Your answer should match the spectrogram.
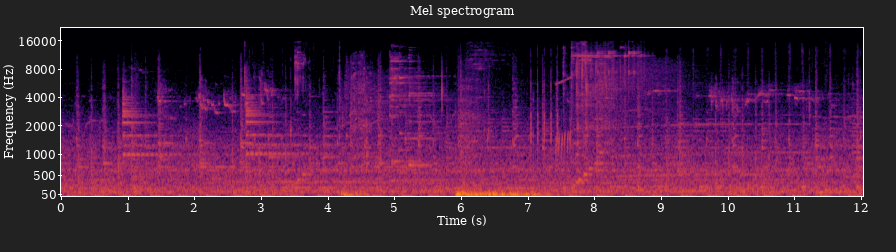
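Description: Faint slot-game music and sound effects from the Ronin Stackways video slot: short chiming tones and clicks as the reels spin and stop, with a low boom about six seconds in as a stacked winning combination lands.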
